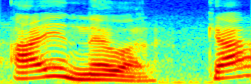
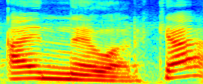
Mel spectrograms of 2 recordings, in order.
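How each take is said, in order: The two takes are said the same way.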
